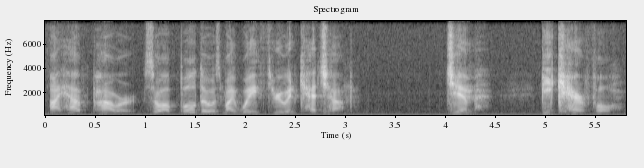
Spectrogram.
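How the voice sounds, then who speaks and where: A man's voice: mid-range voice, expressive, unhurried, sharp tone, a little hiss or hum, poor audio. An actor playing a resolute male mech pilot teammate in an anime-style game dub. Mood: tense, resolute.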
